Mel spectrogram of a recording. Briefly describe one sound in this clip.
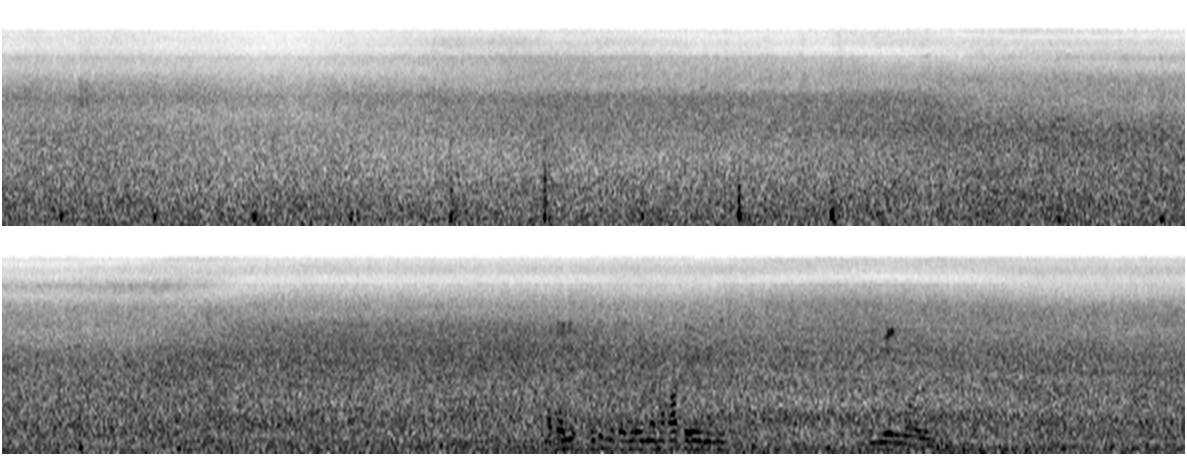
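Water rushes and roars loudly over a dam spillway.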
